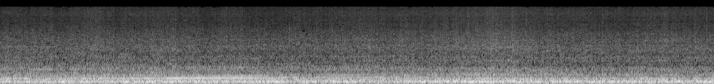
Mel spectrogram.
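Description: Dodge Charger Daytona 392's 6.4-litre Hemi V8 pulling hard at full throttle, a deep steady rumble heard from inside the cabin with the windows cracked open, as the car accelerates from about 80 to over 100 mph.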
